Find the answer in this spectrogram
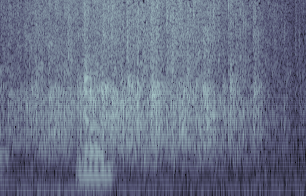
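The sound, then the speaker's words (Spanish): A steady burst of loud applause, many hands clapping in a dense, continuous wash for about three seconds, with a brief voice calling out over it near the start. “Un fuerte pues, aplauso.”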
